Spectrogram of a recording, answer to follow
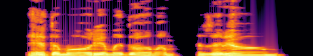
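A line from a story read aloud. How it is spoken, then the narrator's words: Child singing, thin voice. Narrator (Russian): пропел мальчик тоненьким голоском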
